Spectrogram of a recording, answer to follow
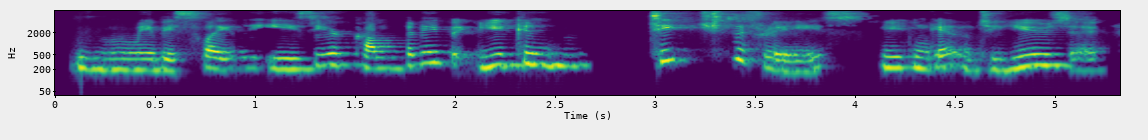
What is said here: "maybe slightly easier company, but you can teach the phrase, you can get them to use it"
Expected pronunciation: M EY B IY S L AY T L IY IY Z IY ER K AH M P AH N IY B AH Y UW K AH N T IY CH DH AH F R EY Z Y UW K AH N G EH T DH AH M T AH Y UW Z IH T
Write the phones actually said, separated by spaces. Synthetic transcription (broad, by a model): M EY B IY S L AY T L IY IY Z IY ER K AH M P AH N IY B AH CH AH K AH N T IY CH DH AH F R EY Z Y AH K AH N G EH T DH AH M T AH Y UW Z IH T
